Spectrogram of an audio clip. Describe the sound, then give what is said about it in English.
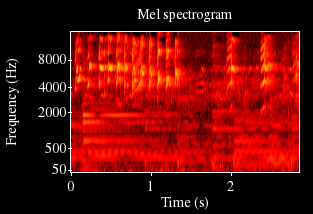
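Birds chirp in a forest with quick, high tweets in repeated bursts. They sound faint over a steady, low tonal background. “Just listen to sound of trees, leaves, and birds.”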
